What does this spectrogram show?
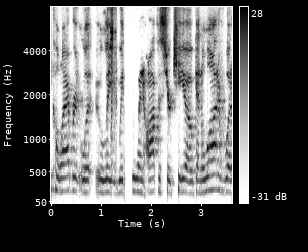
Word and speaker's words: Keogh: out to you that it's Officer Keogh. There's no GH sound pronounced his name. That Keogh.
